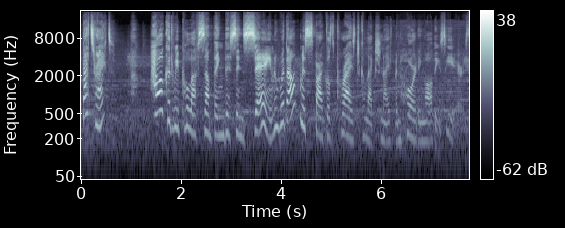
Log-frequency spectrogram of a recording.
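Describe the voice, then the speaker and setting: A woman's voice: medium pitch, natural voice. An actress playing a mischievous, smugly self-assured young woman trickster in a video game, with a playful, theatrical manner. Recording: studio voice over game music.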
